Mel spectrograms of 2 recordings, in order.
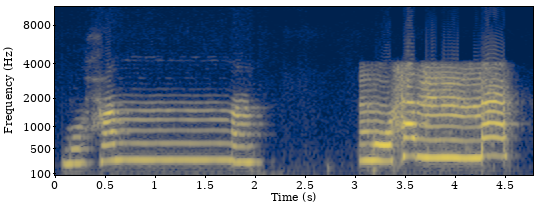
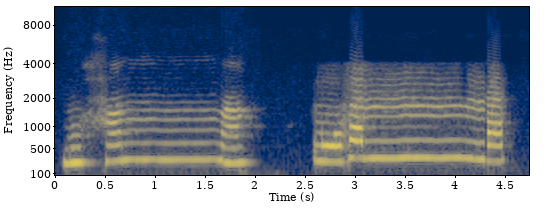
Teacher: just hold that meme sound in your nose for a bit longer. Muhammad.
